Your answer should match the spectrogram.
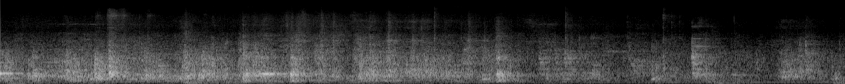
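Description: Set pieces and props being moved on a darkened stage: irregular knocks, scrapes and rolling rumble, with a sharper knock about five seconds in and another near seven seconds.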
